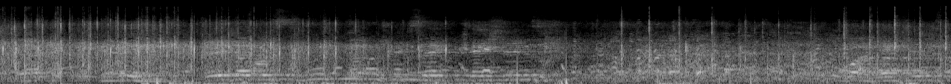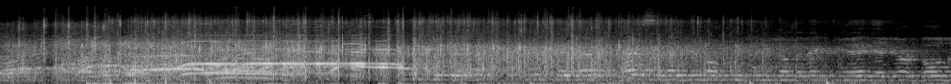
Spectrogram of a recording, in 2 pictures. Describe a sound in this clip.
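A crowd of men and women sings along together.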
